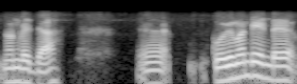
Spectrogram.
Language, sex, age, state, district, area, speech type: Malayalam, male, 30-45, Kerala, Wayanad, rural, conversation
